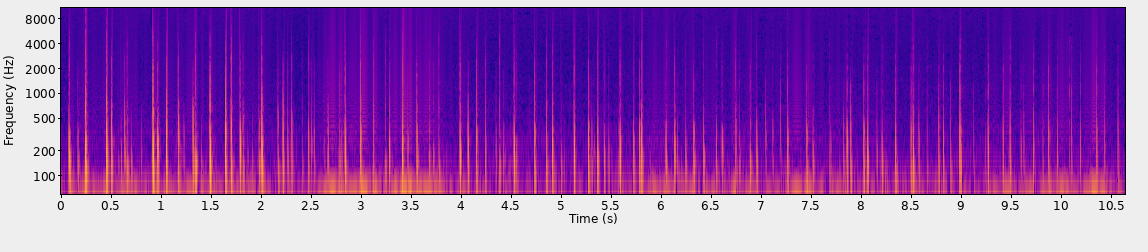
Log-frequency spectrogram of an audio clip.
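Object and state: Plastic phone case.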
